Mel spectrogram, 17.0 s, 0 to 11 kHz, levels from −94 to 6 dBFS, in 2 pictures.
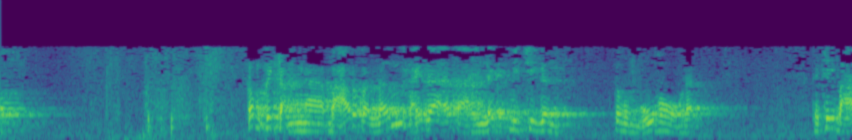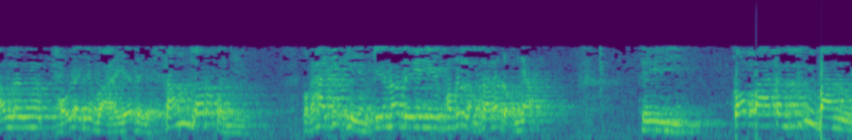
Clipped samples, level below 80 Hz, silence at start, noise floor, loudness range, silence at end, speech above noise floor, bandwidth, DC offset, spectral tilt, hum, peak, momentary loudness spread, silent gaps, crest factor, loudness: under 0.1%; -50 dBFS; 0 s; -44 dBFS; 4 LU; 0 s; 28 dB; 4.1 kHz; under 0.1%; -10 dB/octave; none; 0 dBFS; 17 LU; none; 18 dB; -17 LUFS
